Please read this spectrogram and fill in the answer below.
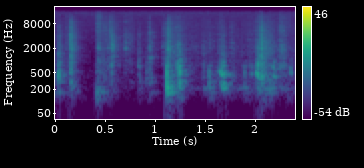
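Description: Die-cast toy cars and their packaging being handled and sorted: a few sharp clicks and knocks, the loudest just after a second in.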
